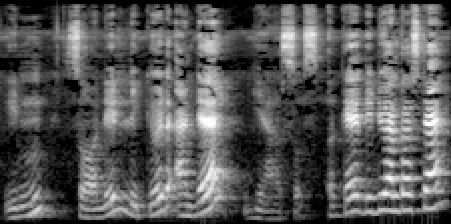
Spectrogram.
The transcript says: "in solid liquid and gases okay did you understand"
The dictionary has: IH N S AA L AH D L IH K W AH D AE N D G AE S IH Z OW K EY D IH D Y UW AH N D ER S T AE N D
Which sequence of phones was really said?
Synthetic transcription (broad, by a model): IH N S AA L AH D L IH K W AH D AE N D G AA S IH S OW K EY D IH D Y UW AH N D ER S T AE N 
